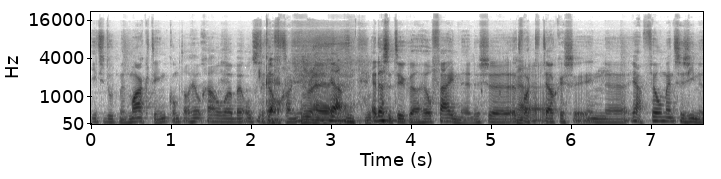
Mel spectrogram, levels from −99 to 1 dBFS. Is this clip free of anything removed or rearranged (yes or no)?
yes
